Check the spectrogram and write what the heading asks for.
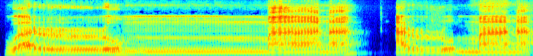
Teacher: ro ditandai rnya ada tasdidnya rnya dibaca dobel ditekan biar tampak dobelnya warum Mim tasdid dibaca ghunah atau mendengung ditahan di biar tampak mendengungnya. · Roknya dibaca double, ditekan biar tampak doublenya.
